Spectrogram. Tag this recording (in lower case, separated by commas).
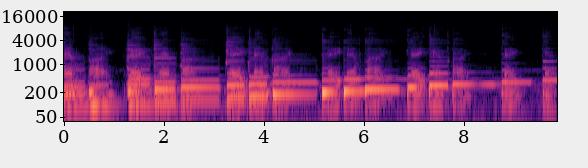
plucked string instrument, acoustic guitar, strum, musical instrument, guitar, music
